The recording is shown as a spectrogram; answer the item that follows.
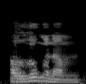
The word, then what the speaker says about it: aluminium: Aluminum. Aluminum, baby. Aluminum. Another way people pronounce it. Aluminum. Aluminium.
